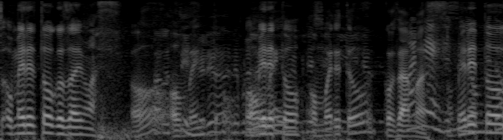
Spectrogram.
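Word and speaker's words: おめでとうございます: Okay, it's omedetou gozaimasu.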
